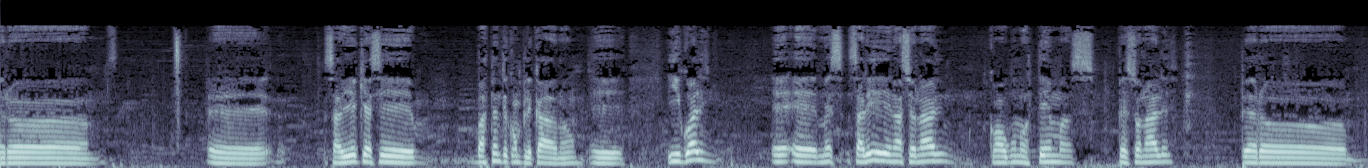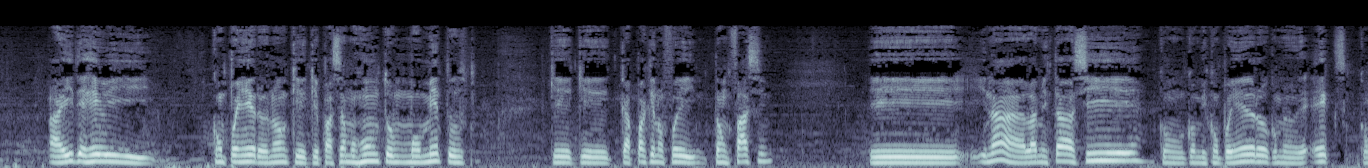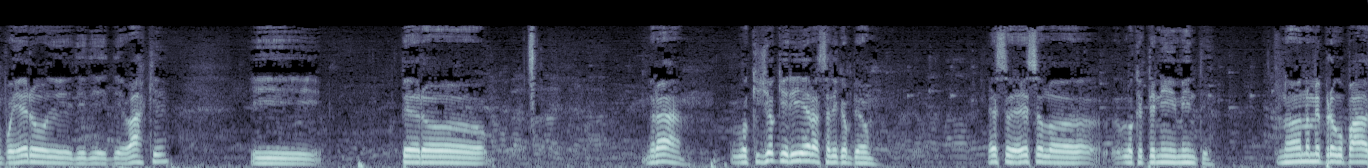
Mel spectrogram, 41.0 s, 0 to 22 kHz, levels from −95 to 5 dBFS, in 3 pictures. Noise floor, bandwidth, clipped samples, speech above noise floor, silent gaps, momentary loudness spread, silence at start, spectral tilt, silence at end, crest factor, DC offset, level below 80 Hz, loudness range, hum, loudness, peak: -44 dBFS; 12 kHz; under 0.1%; 30 dB; none; 14 LU; 0 s; -7 dB/octave; 0 s; 14 dB; under 0.1%; -40 dBFS; 3 LU; none; -15 LUFS; 0 dBFS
